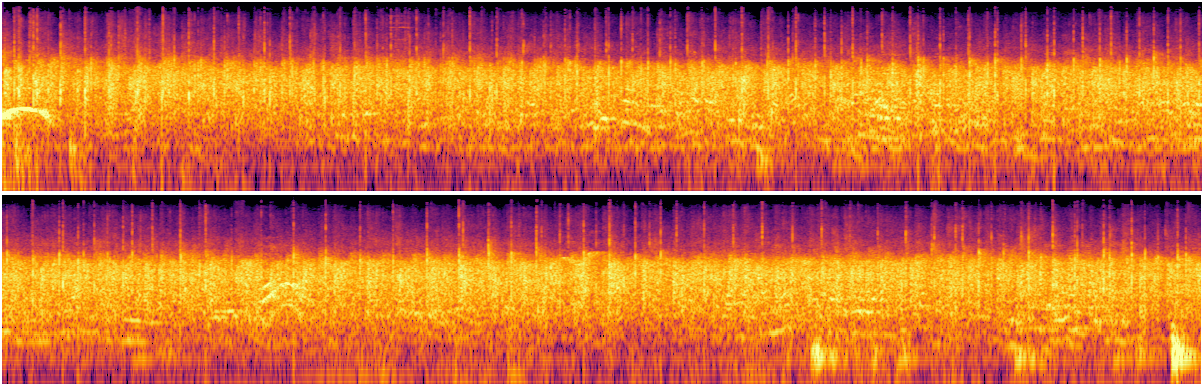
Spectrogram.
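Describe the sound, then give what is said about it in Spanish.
Loud, continuous audience applause at an evening event as the guest of honor is welcomed, with dense clapping holding steady for the whole stretch without a break. “vamos a recibir con un fuerte aplauso al gran protagonista de esta noche, que es Juan Sebastián Bollaín.”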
